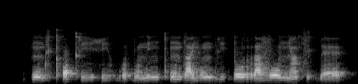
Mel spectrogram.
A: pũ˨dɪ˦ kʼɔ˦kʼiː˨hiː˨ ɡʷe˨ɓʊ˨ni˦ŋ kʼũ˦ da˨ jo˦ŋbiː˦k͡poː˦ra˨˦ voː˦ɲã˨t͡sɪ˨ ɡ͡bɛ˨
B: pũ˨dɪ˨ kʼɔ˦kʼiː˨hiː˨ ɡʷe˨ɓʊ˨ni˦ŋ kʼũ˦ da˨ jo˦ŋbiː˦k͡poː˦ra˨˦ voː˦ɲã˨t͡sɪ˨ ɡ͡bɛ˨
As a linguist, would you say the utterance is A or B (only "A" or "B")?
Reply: B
